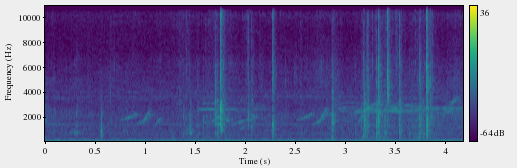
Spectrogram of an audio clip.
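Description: Hand-cranked plastic meat grinder turning, with scattered sharp clicks and short squeaky chirps from its plastic parts as gummy candy is forced through the grinder plate, over a steady low hum. The clicks bunch together in a quick run near the end.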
